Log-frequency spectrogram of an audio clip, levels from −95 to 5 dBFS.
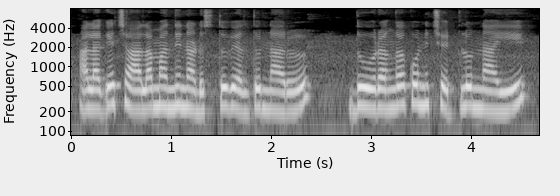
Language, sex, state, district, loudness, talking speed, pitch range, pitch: Telugu, female, Telangana, Hyderabad, -13 LUFS, 100 wpm, 215-240 Hz, 230 Hz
